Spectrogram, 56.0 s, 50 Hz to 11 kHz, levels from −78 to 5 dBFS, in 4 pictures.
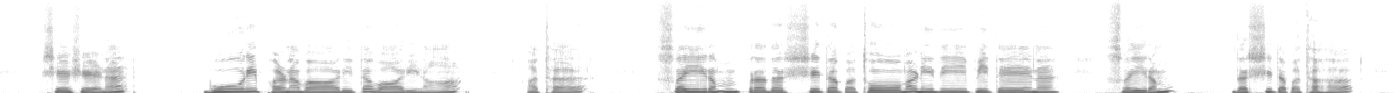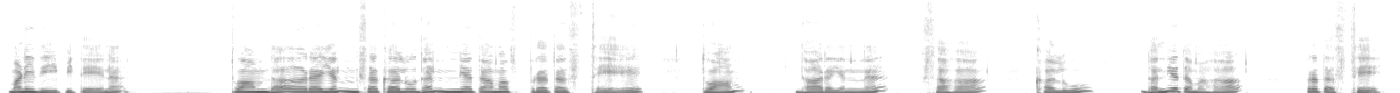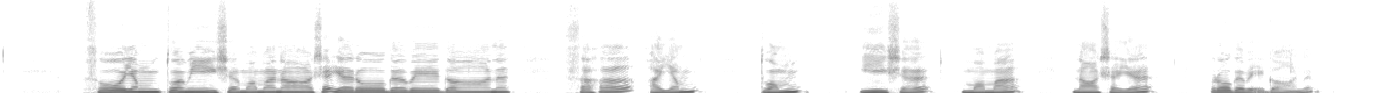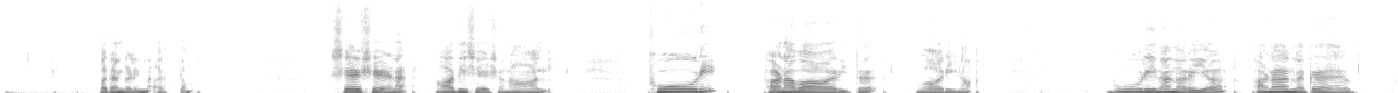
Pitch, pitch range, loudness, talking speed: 235 Hz, 200-260 Hz, -37 LUFS, 40 wpm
